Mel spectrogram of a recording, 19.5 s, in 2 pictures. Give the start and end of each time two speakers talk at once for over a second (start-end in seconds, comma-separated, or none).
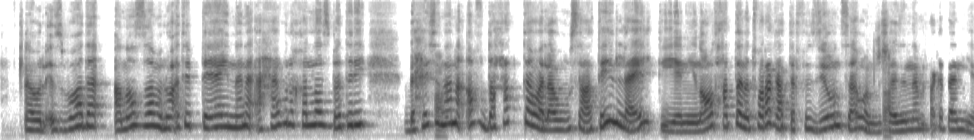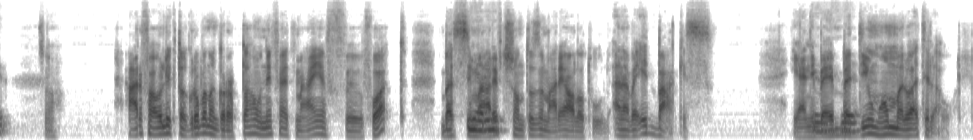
none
